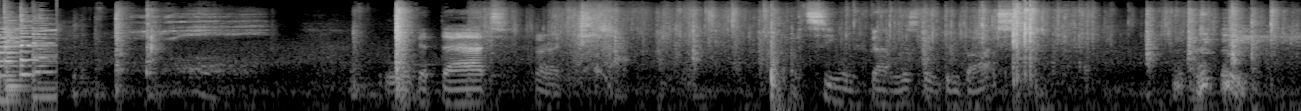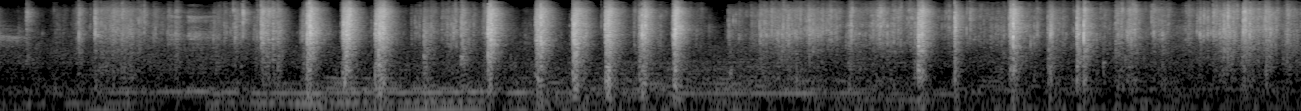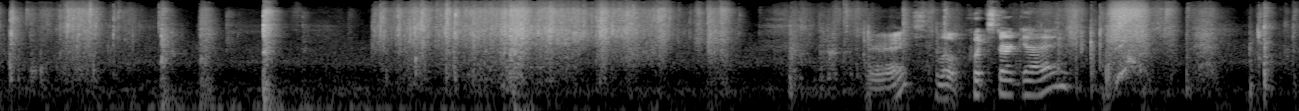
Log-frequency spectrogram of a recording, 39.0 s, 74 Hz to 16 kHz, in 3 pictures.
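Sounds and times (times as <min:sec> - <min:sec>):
packaging rustling and crinkling: 0:04.6 - 0:13.0, 0:13.6 - 0:27.6, 0:29.7 - 0:35.4, 0:36.5 - 0:38.0.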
